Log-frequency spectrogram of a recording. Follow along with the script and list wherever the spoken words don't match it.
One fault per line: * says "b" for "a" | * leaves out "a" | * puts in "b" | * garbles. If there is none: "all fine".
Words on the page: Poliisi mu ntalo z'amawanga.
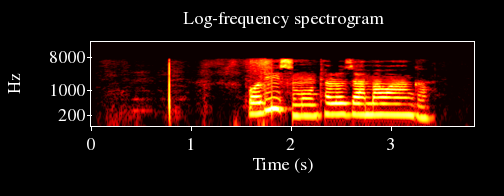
all fine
